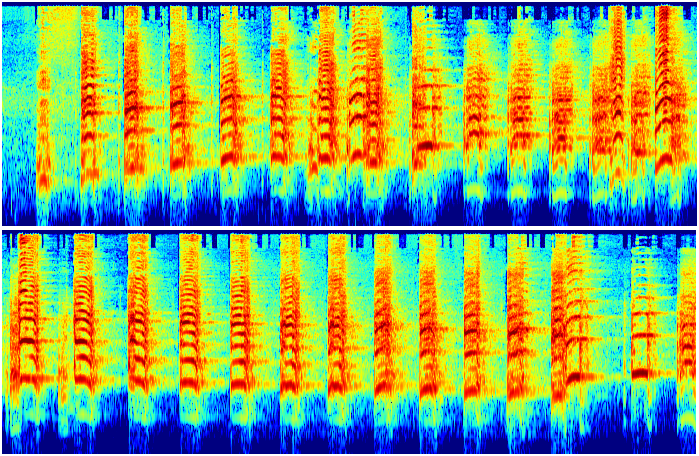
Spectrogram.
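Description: Seriemas give a loud, rapid series of harsh, yelping screams, nearly three a second. The cries are steady and strongly harmonic throughout, with no other clear sounds.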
